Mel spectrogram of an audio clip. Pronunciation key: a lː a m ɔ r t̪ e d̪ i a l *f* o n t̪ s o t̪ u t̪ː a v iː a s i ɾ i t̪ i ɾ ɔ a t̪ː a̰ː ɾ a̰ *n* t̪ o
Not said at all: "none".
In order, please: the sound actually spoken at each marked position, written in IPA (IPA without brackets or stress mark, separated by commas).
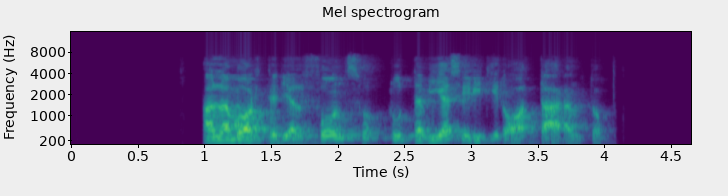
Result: f, n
